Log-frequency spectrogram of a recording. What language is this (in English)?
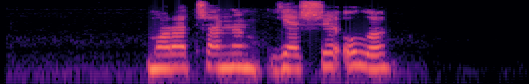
Bashkir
